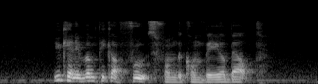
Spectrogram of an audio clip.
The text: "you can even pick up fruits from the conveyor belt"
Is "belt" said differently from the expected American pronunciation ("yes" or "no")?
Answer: no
